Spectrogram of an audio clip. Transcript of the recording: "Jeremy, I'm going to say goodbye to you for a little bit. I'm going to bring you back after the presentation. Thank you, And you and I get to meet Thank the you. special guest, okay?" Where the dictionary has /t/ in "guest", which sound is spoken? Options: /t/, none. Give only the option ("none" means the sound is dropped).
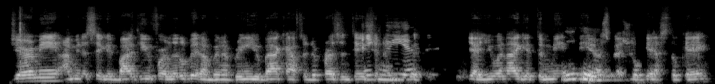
/t/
